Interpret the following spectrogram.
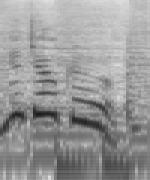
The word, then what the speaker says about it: Njoku: Njoku!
